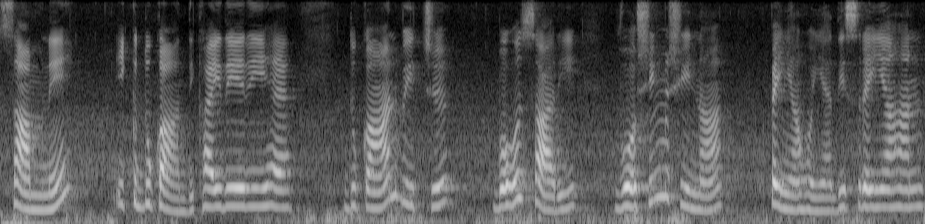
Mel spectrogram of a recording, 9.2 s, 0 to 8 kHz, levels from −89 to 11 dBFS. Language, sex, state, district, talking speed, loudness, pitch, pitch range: Punjabi, female, Punjab, Pathankot, 115 wpm, -18 LUFS, 240 Hz, 215-255 Hz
